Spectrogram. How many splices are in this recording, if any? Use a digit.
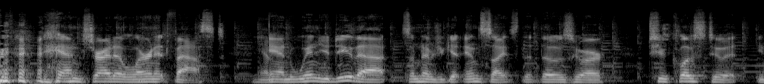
0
